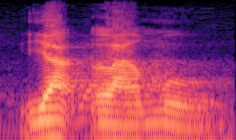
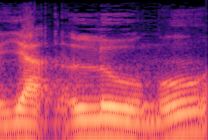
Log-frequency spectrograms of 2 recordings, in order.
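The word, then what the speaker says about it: يعلم: maka Gimana cara bacanya ya tetap dibaca yalamu jangan dibaca yaaklumu atau ya limu Enggak boleh karena apa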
